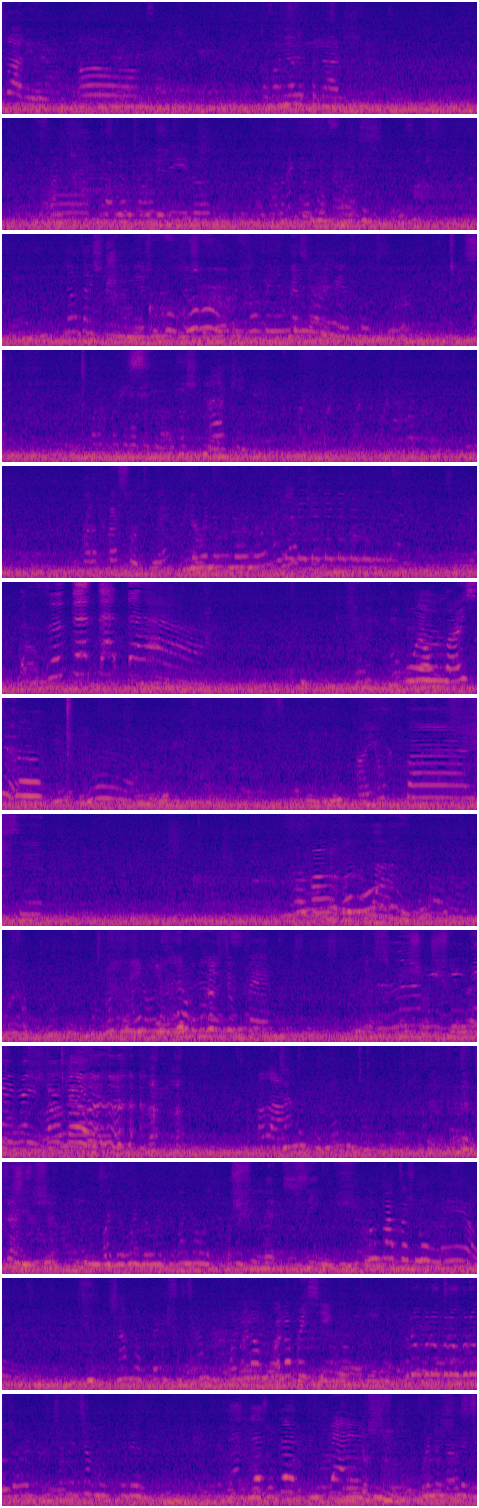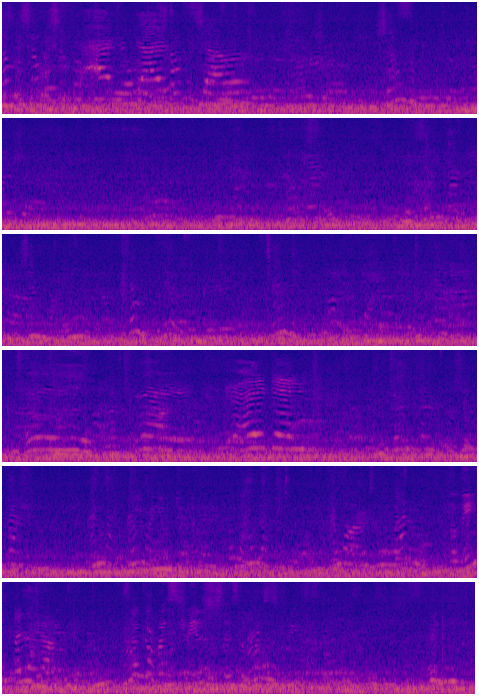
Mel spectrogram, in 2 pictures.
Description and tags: In aquarium
voice, audience, people, talking.
aquarium, Lisbon, Recorded, this, voices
